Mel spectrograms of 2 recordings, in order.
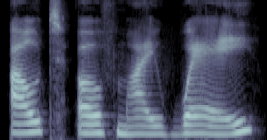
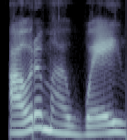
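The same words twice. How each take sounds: First: Each word is said separately and fully. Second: The words run together in connected speech. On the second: "he pronounces it like"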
